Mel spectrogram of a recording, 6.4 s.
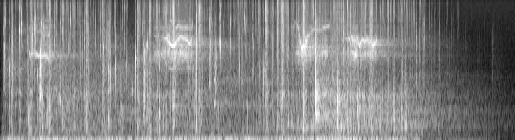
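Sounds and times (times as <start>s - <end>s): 
mice sounds: 0.0s - 5.5s.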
